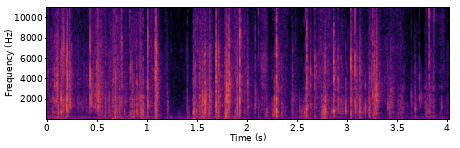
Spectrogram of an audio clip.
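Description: White paper wrapping of a small package being torn open and unfolded by hand: a dense, continuous run of paper crinkling and tearing.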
